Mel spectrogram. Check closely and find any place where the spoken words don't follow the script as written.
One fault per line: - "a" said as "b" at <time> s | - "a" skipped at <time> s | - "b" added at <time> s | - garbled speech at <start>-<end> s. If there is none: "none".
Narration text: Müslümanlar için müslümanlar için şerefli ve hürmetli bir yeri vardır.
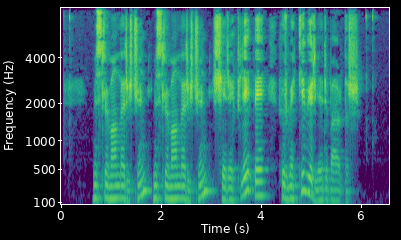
none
